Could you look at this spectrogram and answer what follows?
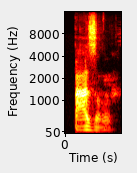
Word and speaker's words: basil: It's called basil because that's what the herb is spelt.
